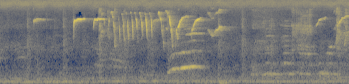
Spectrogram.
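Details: Canary song: a clean whistled note, then a fast rattling trill, followed by slurred descending whistles and lower warbled notes, ending with a few rising chirps.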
